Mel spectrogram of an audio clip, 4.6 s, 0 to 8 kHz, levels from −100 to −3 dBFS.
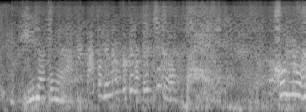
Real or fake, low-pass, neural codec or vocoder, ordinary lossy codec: fake; 7.2 kHz; codec, 16 kHz in and 24 kHz out, 0.6 kbps, FireRedTTS-2 codec; Opus, 16 kbps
